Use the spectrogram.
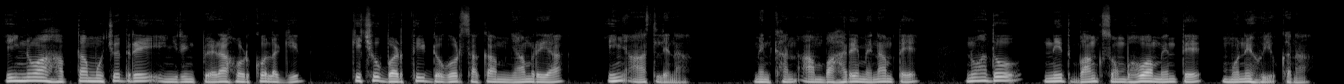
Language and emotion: Santali, sad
